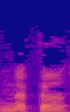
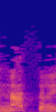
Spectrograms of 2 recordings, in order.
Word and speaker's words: Nathan: de Alorô de Israel, Netan. É Nathan. Eles já fizeram sincretismo, botaram Netã, mas é Nathan e Arro.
